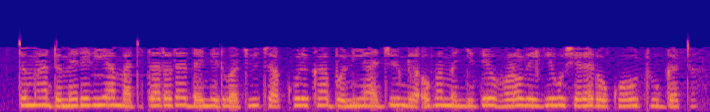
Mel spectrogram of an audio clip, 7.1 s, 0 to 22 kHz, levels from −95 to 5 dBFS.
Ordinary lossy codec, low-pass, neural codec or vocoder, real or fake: AAC, 16 kbps; 19.8 kHz; vocoder, 48 kHz, 128 mel bands, Vocos; fake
